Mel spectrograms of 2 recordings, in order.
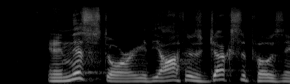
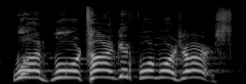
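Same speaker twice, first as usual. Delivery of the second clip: much higher and louder, slow emphatic order; commanding shout; 12 semitones higher, 7 dB louder, slower than usual. Retold or imitated. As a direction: demand it boldly with every word stretched. Elijah ordering more water.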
